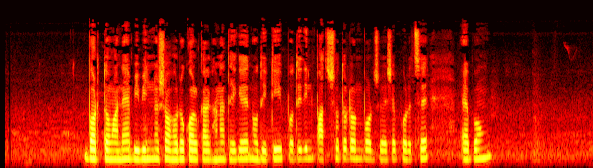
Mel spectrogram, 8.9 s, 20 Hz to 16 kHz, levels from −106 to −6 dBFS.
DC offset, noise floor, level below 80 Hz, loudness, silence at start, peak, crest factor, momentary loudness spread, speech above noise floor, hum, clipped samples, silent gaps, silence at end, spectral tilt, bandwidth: under 0.1%; -56 dBFS; -76 dBFS; -26 LUFS; 1.25 s; -4 dBFS; 24 dB; 7 LU; 31 dB; none; under 0.1%; none; 1.5 s; -6 dB/octave; 9.8 kHz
